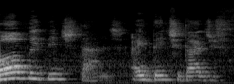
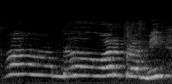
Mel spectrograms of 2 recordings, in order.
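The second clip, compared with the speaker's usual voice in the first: higher, pleading voice of a lazy believer; mock whiny plea; 11 semitones higher than usual. Pastor mimicking a believer who wants prayer done, whiny. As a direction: whine it like someone who won't pray. People asking pastor to pray.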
